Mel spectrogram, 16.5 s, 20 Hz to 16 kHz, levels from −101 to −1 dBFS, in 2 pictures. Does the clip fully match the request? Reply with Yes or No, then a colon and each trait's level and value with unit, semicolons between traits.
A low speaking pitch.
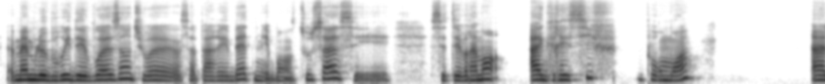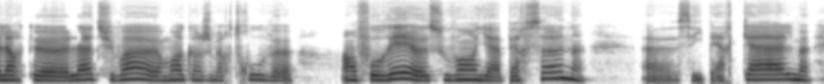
No: high, 210 Hz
